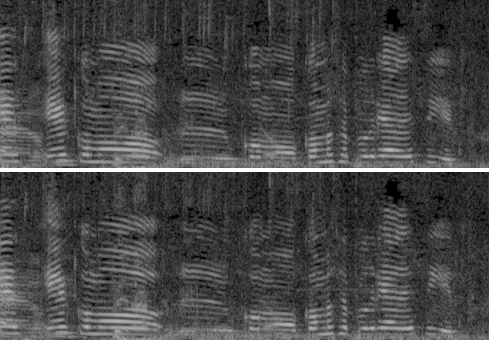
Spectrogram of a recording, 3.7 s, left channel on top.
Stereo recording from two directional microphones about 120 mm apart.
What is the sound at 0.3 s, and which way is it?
Speech, 50° left (ahead or behind).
